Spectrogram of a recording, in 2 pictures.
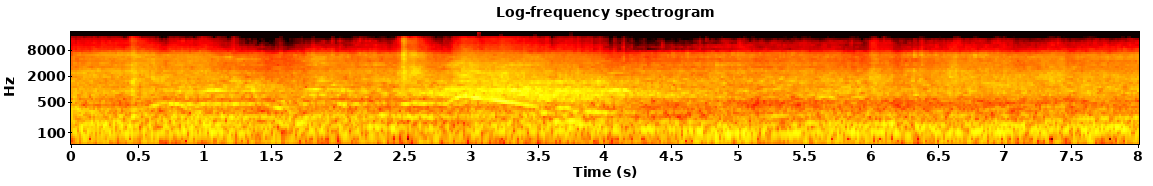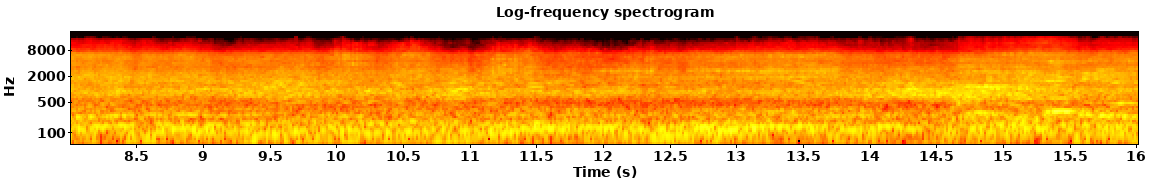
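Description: Demolition derby cars' engines running and revving as they ram one another in a pack, with nearby spectators in the stands talking and shouting over them.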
